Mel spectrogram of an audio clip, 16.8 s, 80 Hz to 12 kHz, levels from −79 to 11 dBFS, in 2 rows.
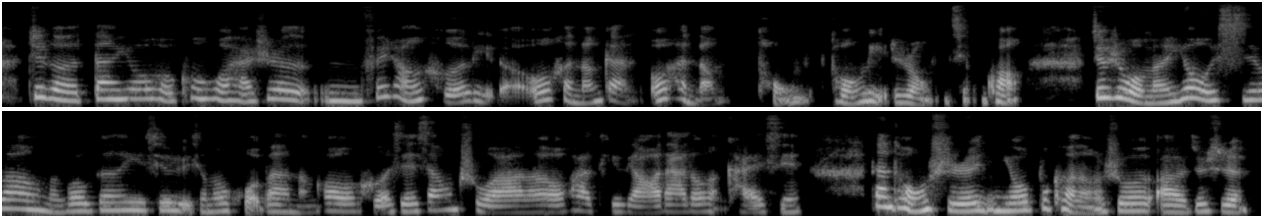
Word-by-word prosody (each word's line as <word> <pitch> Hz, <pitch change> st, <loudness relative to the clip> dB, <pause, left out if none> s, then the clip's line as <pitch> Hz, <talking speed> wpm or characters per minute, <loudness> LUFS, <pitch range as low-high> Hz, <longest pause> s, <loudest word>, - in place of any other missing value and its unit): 这 320 Hz, -1 st, +2 dB
个 245 Hz, -5 st, +3 dB
担 270 Hz, +3 st, +3 dB
忧 280 Hz, +1 st, -1 dB
和 230 Hz, -5 st, -3 dB
困 280 Hz, +3 st, -3 dB
惑 255 Hz, -4 st, 0 dB
还 210 Hz, -3 st, -1 dB
是， 250 Hz, 0 st, -1 dB
嗯， 220 Hz, -1 st, -1 dB
非 320 Hz, +8 st, -5 dB
常 245 Hz, -9 st, -1 dB
合 190 Hz, -6 st, -3 dB
理 225 Hz, -2 st, -6 dB
的， 310 Hz, -, -5 dB, 0.2 s
我 235 Hz, +3 st, +2 dB
很 215 Hz, -6 st, -5 dB
能 175 Hz, +6 st, -4 dB
感 230 Hz, -, -3 dB
我 245 Hz, +4 st, +2 dB
很 290 Hz, -, -5 dB
能 -, -, -2 dB, 0.3 s
同 -, -, -6 dB, 0.3 s
同 180 Hz, 0 st, 0 dB
理 220 Hz, -, +1 dB
这 185 Hz, -, -6 dB
种 185 Hz, +8 st, -1 dB
情 255 Hz, +2 st, -10 dB
况。 -, -, +3 dB, 0.5 s
就 310 Hz, -1 st, +5 dB
是 305 Hz, -, +4 dB
我 225 Hz, -7 st, +8 dB
们 175 Hz, +3 st, 0 dB
又 280 Hz, -2 st, +5 dB
希 250 Hz, +1 st, -4 dB
望 245 Hz, -4 st, +1 dB
能 170 Hz, -2 st, -8 dB
够 195 Hz, 0 st, 0 dB
跟 215 Hz, +1 st, -3 dB
一 215 Hz, -, -1 dB
些 210 Hz, 0 st, -4 dB
旅 205 Hz, -, -1 dB
行 180 Hz, -, -10 dB
的 195 Hz, +2 st, -3 dB
伙 195 Hz, -, -2 dB
伴 180 Hz, -1 st, -2 dB
能 160 Hz, -, -13 dB
够 190 Hz, +1 st, 0 dB
和 -, -, -2 dB
谐 185 Hz, +1 st, -3 dB
相 215 Hz, +3 st, -2 dB
处 190 Hz, -6 st, -5 dB
啊， 165 Hz, 0 st, +2 dB
能 170 Hz, +1 st, -4 dB
有 175 Hz, 0 st, +1 dB
话 200 Hz, -1 st, -3 dB
题 185 Hz, -1 st, -10 dB
聊 160 Hz, -3 st, -2 dB
啊， 160 Hz, -, +3 dB
大 185 Hz, -, -2 dB
家 180 Hz, -, 0 dB
都 185 Hz, 0 st, -2 dB
很 190 Hz, -, -6 dB
开 -, -, -3 dB
心。 175 Hz, 0 st, -9 dB, 0.5 s
但 310 Hz, -3 st, +7 dB
同 265 Hz, -7 st, +6 dB
时 200 Hz, -3 st, +3 dB
你 205 Hz, -2 st, +1 dB
又 205 Hz, +2 st, +4 dB
不 260 Hz, +4 st, -3 dB
可 230 Hz, -, +3 dB
能 -, -, -2 dB
说， 200 Hz, 0 st, +2 dB
呃， 175 Hz, -2 st, +4 dB
就 185 Hz, +3 st, -2 dB
是 180 Hz, +1 st, +1 dB
215 Hz, 275 characters per minute, -23 LUFS, 185-250 Hz, 0.5 s, 我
